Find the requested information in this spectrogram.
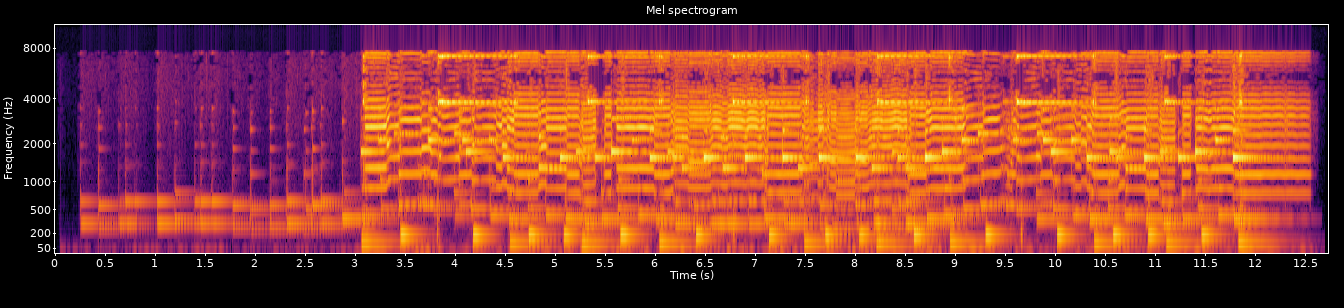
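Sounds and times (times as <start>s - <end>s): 
Cambodian music ensemble playing: 3.1s - 12.6s.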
